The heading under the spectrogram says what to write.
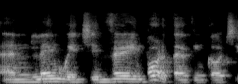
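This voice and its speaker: In a strong Spanish accent, a man speaks at a moderate pace with a medium pitch. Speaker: executive coach. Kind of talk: talk to online club. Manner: hesitant with fillers.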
